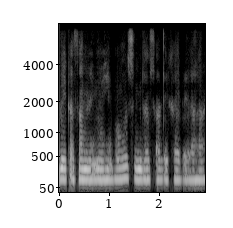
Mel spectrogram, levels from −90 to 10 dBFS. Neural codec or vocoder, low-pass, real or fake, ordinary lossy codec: codec, 16 kHz, 2 kbps, FreqCodec, smaller model; 7.2 kHz; fake; none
